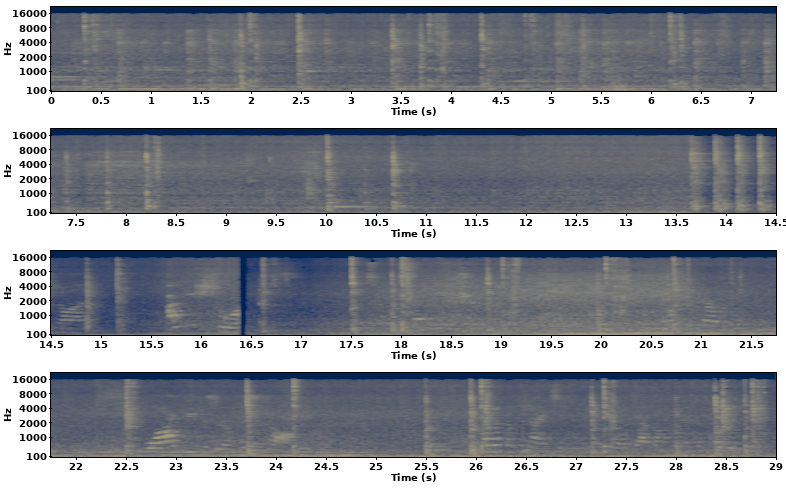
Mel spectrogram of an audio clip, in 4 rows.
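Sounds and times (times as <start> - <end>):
meat and shrimp sizzling in a pot: 0.0 - 29.0
metal spoon scraping a pot: 0.2 - 8.6, 16.5 - 21.5, 25.4 - 26.4, 27.0 - 29.0.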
